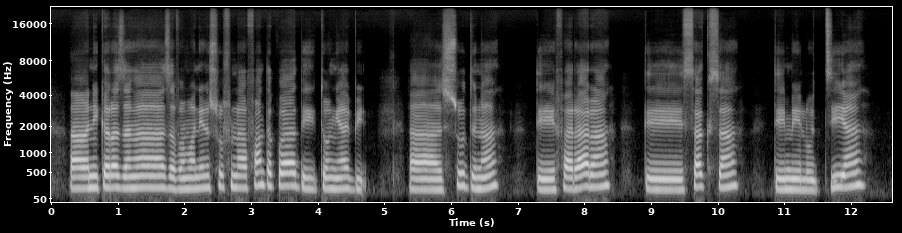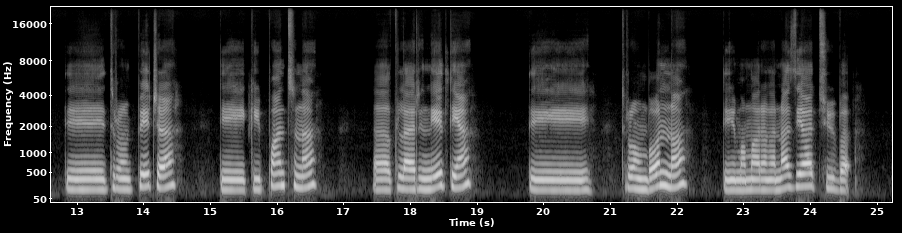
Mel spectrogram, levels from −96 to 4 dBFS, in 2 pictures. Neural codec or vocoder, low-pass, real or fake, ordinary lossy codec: codec, 44.1 kHz, 7.8 kbps, DAC; none; fake; none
